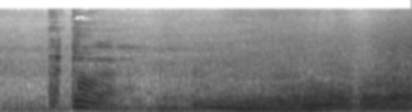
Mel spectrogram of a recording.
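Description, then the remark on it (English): A race car's engine drones, its pitch climbing after a brief gear change, then holding a steady, loud hum as it rolls slowly past. “so it shouldn't be long before the next car comes. And I can hear one. Here he comes. Oh, he's going really slow.”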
